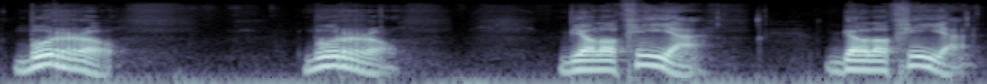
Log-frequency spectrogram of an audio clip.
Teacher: When it does not occur between vowels, it sounds like the English B.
